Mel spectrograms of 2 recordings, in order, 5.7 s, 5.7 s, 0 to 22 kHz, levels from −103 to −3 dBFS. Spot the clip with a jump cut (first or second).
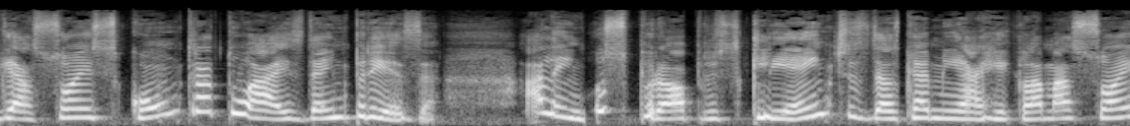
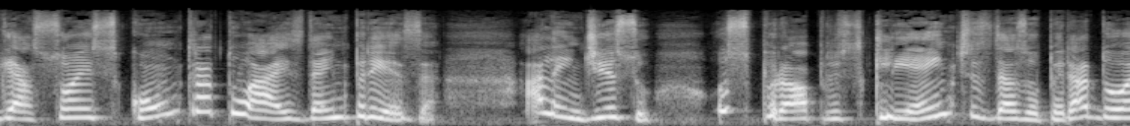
first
